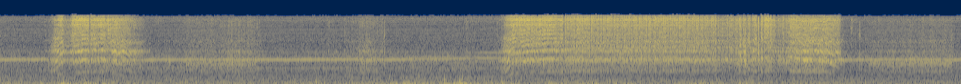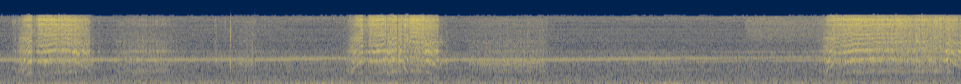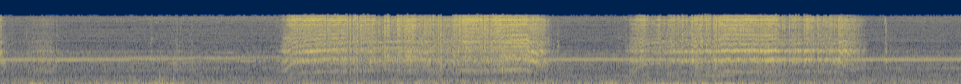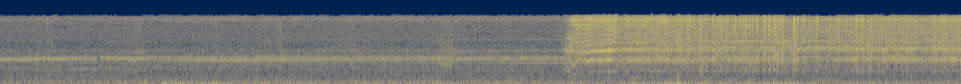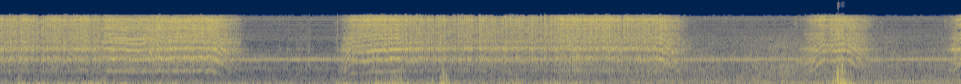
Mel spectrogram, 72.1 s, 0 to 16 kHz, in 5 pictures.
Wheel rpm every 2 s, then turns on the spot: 50, 20, 10, 20, 150, 160, 60, 60, 10, 10, 70, 10, 0, 70, 70, 0, 30, 160, 80, 100, 110, 0, 0, 0, 0, 10, 140, 160, 160, 160, 70, 70, 160, 140, 10, 30.
2-4 12-18 22-24 28-30 36-38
